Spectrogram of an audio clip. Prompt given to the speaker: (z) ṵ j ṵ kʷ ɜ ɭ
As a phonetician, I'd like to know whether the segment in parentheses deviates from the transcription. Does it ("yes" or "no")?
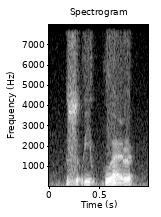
no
